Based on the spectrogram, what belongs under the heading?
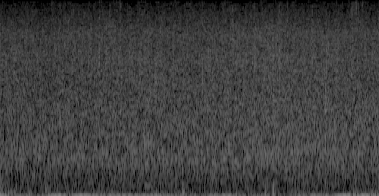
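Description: Steady rain hissing down on a surface, a dense, constant wash of fine drops with no pauses, moderately loud, with a faint low rumble underneath.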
